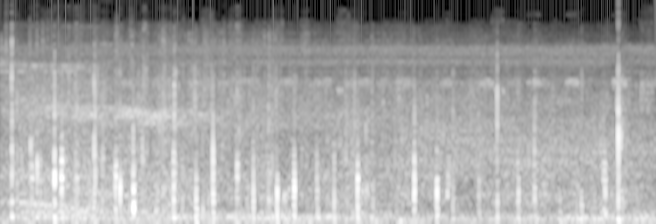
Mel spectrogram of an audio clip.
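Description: A mare's hooves clip-clop in a steady walking rhythm, with crisp, evenly spaced strikes close by over a low rumble of background noise.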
